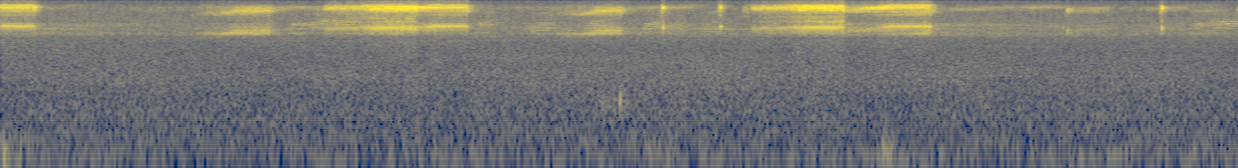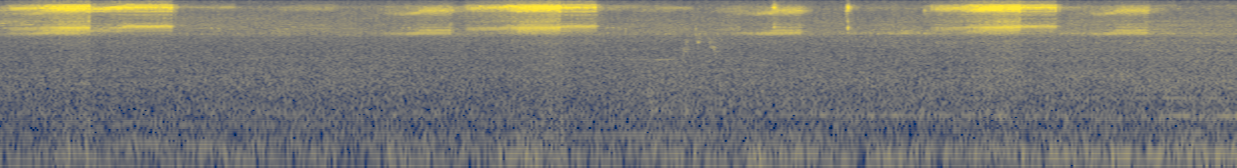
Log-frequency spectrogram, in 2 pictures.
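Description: Insects calling in high-pitched bursts of one to two seconds, each swelling and then cutting off, repeated about every four to five seconds.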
